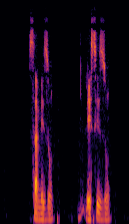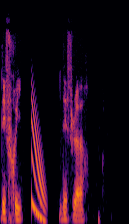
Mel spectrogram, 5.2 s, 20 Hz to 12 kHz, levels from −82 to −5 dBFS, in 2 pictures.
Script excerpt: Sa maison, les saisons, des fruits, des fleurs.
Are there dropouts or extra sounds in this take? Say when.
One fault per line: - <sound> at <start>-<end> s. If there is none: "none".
- chirp at 3.2-3.5 s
